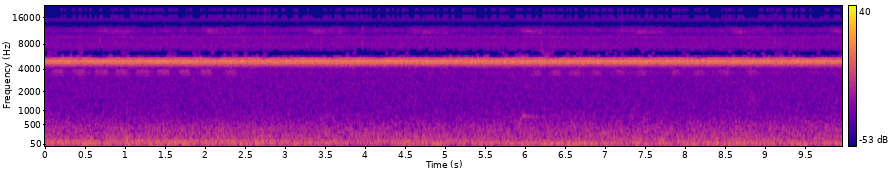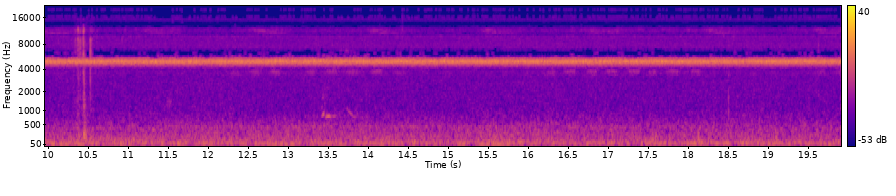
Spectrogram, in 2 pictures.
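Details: Bell crickets heard together with a crackling bonfire: a steady high ringing tone holds unbroken for the whole stretch, over a low, soft crackle of burning wood.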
